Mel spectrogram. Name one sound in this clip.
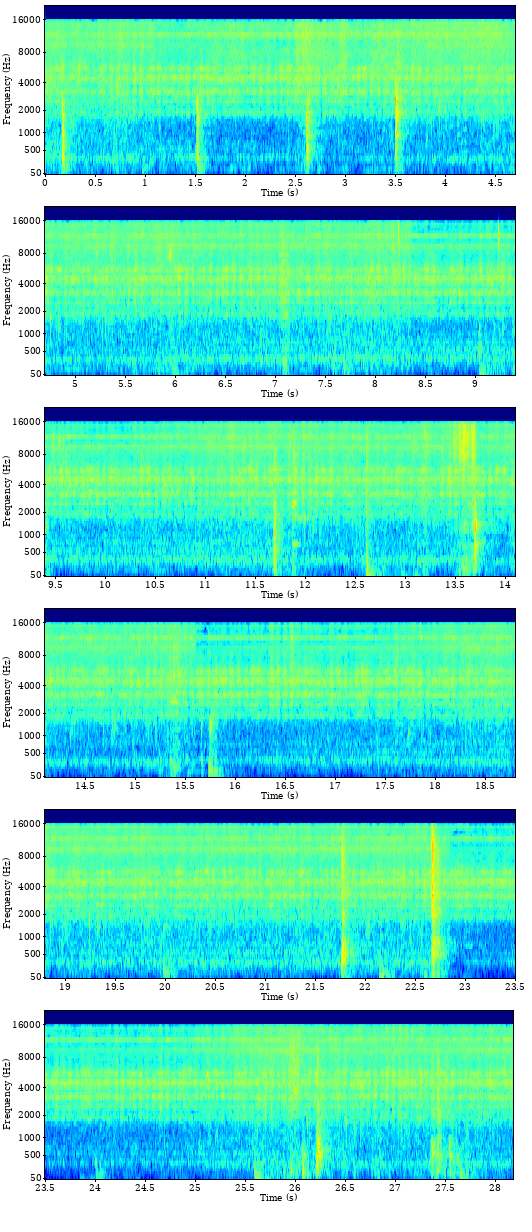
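Water boils hard in a pot, bubbling and churning steadily.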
